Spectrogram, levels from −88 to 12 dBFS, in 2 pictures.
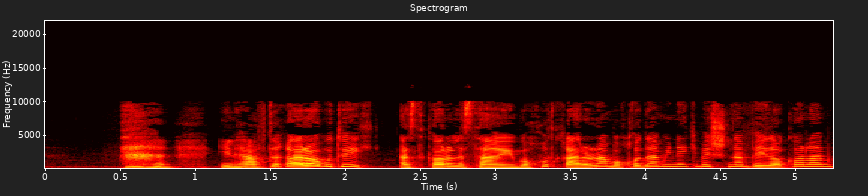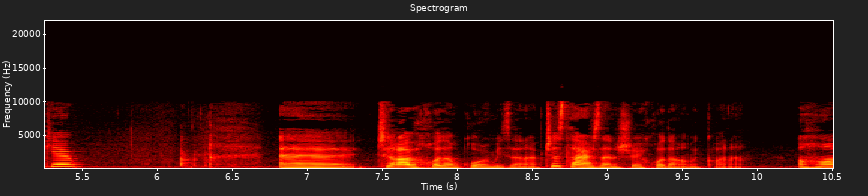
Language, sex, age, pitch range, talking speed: Persian, female, 30-49, 185-270 Hz, 165 wpm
